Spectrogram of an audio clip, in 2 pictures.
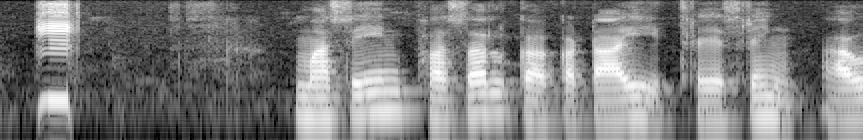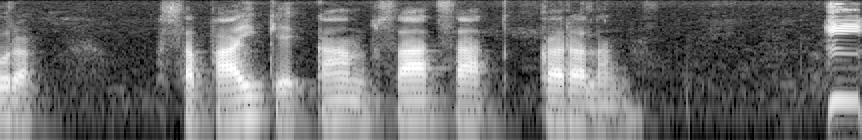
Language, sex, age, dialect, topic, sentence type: Bhojpuri, male, 18-24, Western, agriculture, statement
